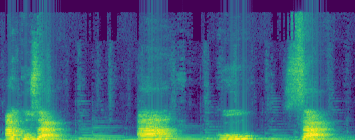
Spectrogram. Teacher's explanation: Encontramos la sílaba tónica en sar, es decir, la última sílaba, pero no termina en n, s o vocal, por lo tanto, no se acentúa.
